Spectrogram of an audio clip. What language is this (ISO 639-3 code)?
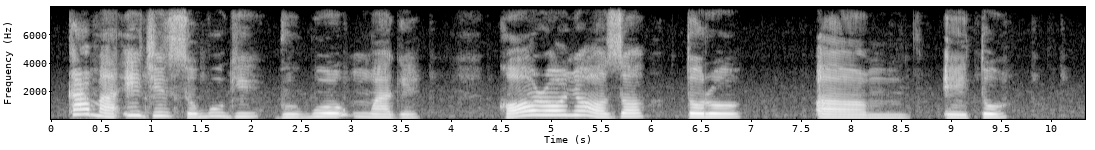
ibo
